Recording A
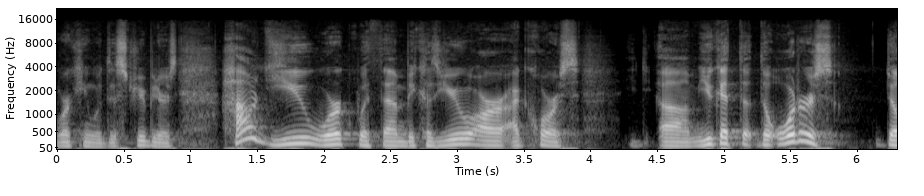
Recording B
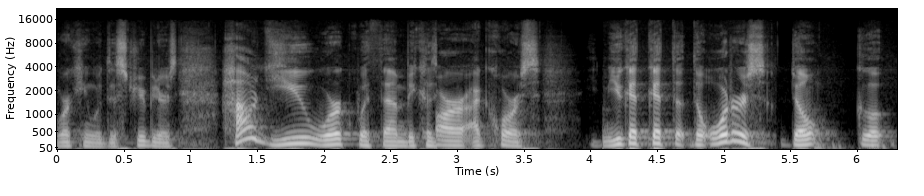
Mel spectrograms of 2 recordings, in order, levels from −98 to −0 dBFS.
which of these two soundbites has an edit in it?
B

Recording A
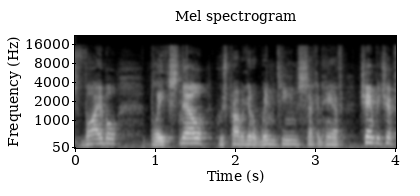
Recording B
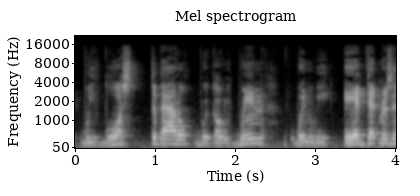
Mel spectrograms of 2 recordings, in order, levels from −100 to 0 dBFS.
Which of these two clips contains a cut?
B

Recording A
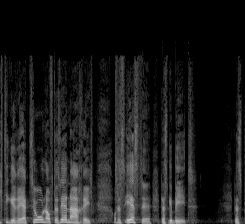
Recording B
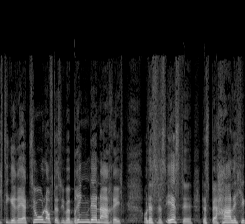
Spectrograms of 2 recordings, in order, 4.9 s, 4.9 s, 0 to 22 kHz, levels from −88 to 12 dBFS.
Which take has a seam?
A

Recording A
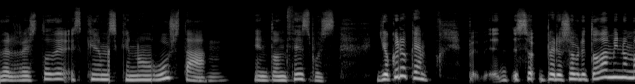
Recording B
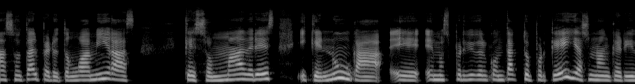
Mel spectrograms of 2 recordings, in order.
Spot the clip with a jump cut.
A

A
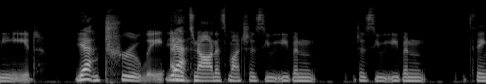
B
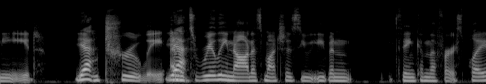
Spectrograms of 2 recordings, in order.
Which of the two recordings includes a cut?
A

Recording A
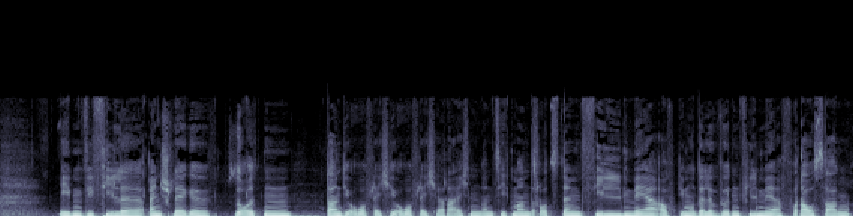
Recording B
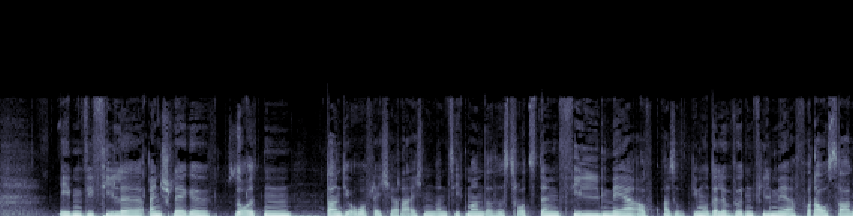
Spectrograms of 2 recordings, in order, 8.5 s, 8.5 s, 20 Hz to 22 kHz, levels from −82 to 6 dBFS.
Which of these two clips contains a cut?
A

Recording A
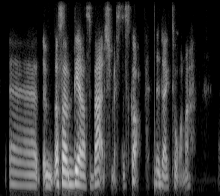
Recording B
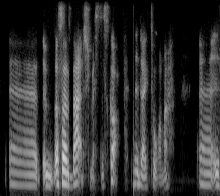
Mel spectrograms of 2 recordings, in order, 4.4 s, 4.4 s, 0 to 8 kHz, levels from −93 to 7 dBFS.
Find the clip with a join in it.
B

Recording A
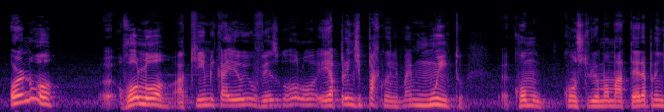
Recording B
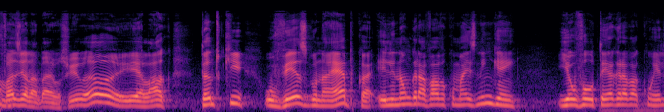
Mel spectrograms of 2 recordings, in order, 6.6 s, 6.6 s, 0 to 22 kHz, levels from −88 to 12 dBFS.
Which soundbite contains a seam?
A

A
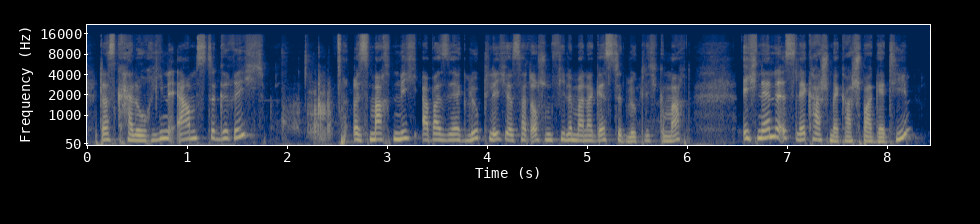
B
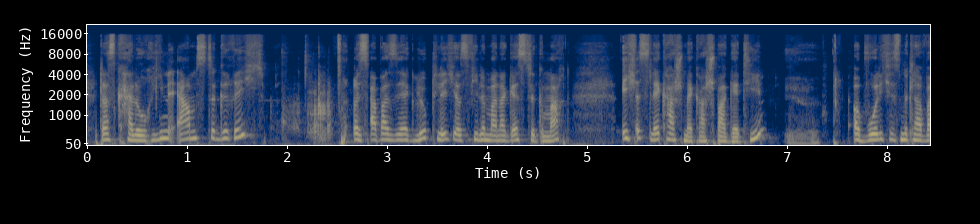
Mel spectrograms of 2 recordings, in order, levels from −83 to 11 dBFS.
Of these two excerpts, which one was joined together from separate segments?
B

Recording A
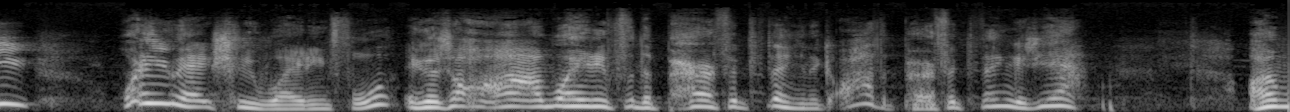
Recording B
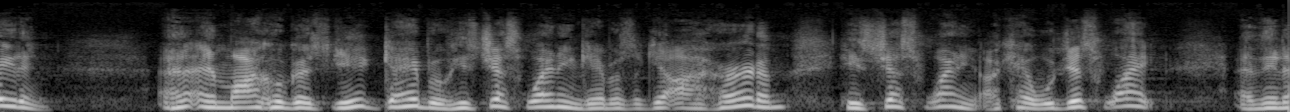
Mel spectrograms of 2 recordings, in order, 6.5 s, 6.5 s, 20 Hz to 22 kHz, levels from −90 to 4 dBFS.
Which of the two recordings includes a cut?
A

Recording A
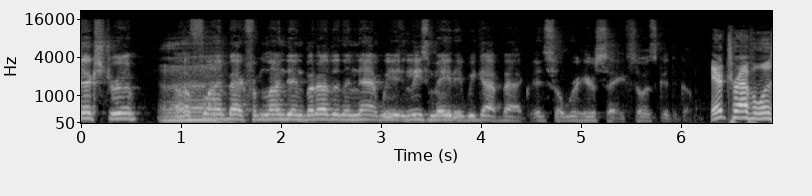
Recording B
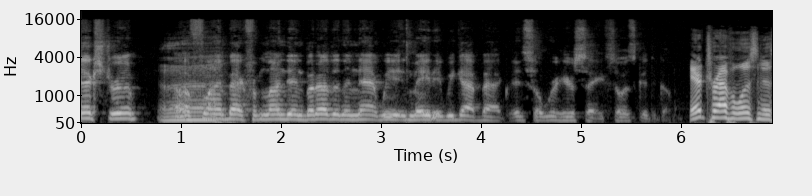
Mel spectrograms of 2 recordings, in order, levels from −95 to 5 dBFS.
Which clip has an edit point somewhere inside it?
B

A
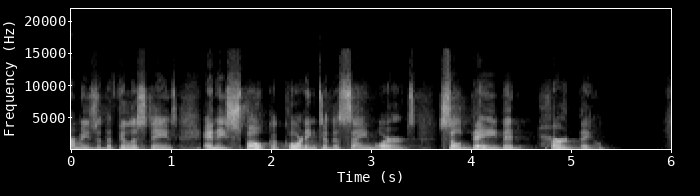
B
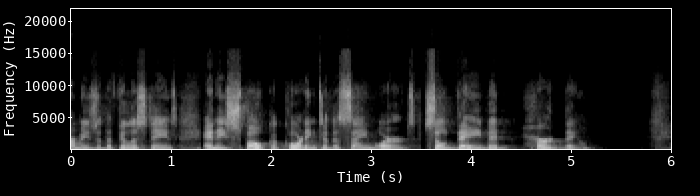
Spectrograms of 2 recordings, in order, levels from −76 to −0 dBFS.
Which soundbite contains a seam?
B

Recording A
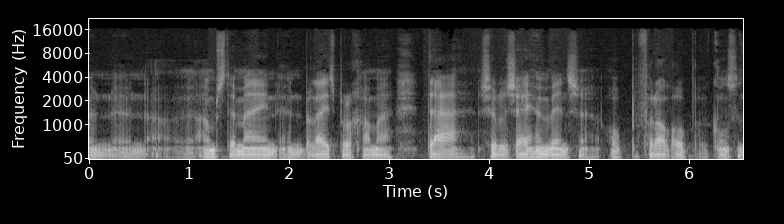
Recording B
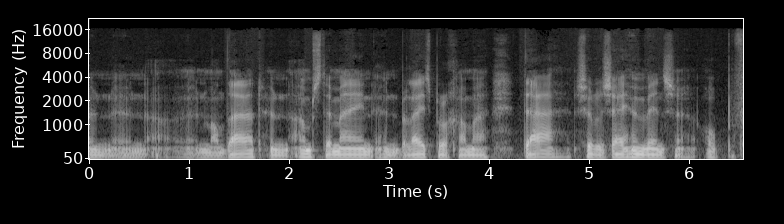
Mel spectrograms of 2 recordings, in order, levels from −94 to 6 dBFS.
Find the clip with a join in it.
A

